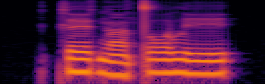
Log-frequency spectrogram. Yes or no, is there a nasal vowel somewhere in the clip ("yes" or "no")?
yes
